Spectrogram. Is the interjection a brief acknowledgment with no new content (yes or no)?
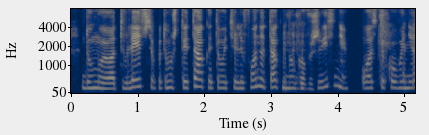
no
